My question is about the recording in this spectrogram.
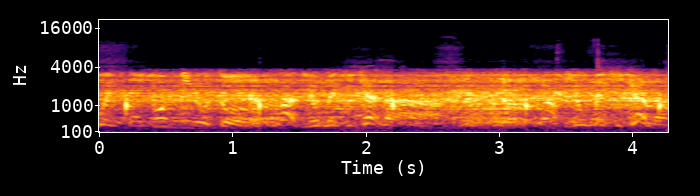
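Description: Shortwave AM reception from an RTL-SDR receiver near 5 MHz, played over a computer speaker: a station's voice, thin and cut off above the treble, buried in steady hiss and static. It is an AM broadcast station coming in on the WWV frequency, which the operator takes for overload of the receiver, with the RF gain perhaps set too high.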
